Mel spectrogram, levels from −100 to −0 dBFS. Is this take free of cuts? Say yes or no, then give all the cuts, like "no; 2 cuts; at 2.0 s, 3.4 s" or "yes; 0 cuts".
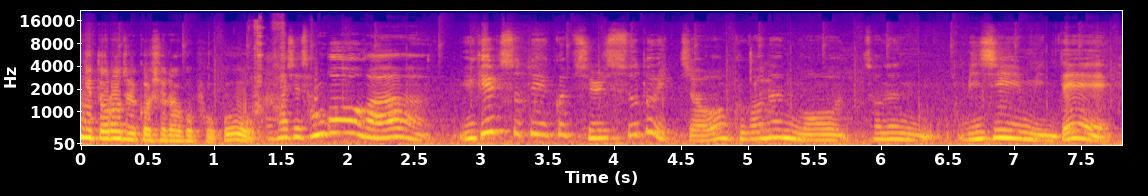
no; 1 cut; at 1.4 s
